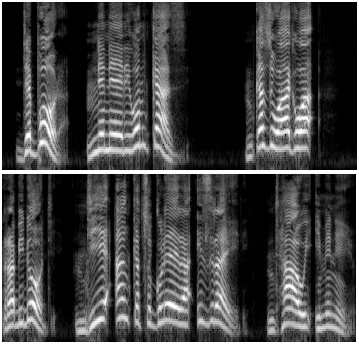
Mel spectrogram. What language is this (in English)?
Nyanja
